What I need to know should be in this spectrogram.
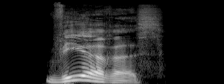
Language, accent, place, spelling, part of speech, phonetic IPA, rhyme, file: German, Germany, Berlin, weheres, adjective, [ˈveːəʁəs], -eːəʁəs, De-weheres.ogg
- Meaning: strong/mixed nominative/accusative neuter singular comparative degree of weh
